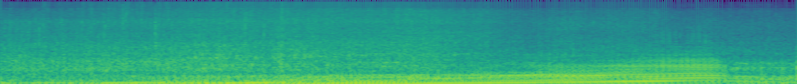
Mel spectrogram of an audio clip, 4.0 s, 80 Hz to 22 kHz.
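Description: A TVR Speed 6 straight-six revving hard through a Borg-Warner gearbox, the engine note climbing steadily and loudly from low to high pitch before easing off near the end.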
